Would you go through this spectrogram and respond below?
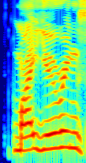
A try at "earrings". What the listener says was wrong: You say ear like year.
